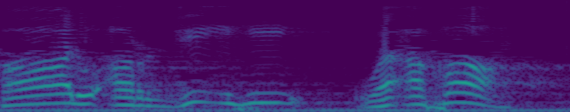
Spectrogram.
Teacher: إذن ابن زكوان يقرأ بكسر الهاء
